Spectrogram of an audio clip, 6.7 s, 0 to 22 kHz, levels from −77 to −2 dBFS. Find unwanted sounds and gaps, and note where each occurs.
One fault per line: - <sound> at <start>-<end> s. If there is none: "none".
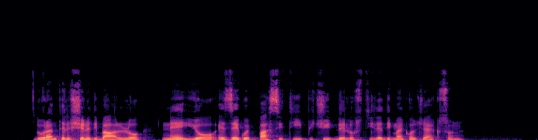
none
